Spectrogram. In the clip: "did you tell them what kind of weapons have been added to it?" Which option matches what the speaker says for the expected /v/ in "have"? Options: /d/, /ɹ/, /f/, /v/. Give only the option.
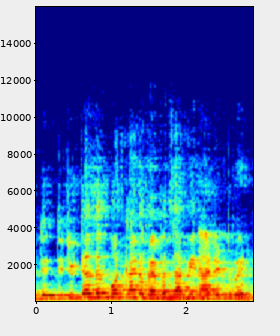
/v/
